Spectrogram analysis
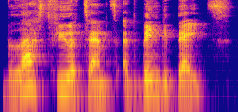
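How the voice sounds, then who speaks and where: A woman narrating an audiobook of a fiction serial, lifting her voice for dialogue and settling lower for narration. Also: animated, unhurried. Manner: reads dialogue with lifted pitch, narration lower and softer. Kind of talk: audiobook reading of a web serial.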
